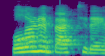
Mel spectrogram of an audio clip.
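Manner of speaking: plain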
